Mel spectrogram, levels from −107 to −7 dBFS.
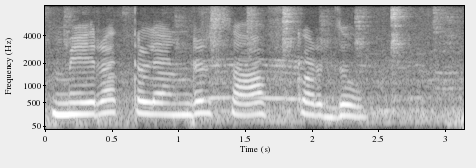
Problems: constant background noise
